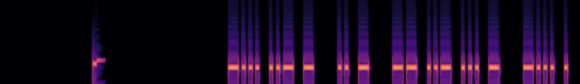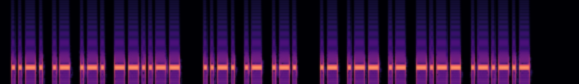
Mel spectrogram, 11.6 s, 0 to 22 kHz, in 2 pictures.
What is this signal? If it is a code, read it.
Morse code, heard as a keyed tone, about 34 wpm, 700 Hz. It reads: BUT IT MUST BE FAR, FAR AWAY.
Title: Sentences from Top 600 Words 35wpm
